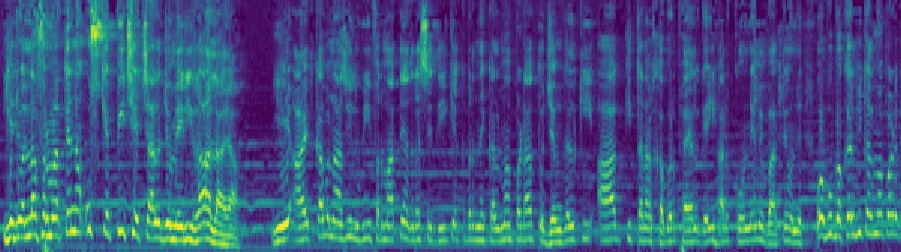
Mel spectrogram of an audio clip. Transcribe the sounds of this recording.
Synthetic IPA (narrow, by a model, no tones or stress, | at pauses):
jed͡ʒoːɐlːafəɾmaːt̪eɦɛ̃naʔʊskepiːt͡ʃʰet͡ʃəld͡ʒoːmeːɾiɾaːla̰ːja̰ː | jeːaːjət̪kabnaːzɪlɦʊifəɾmaːt̪eɦɛ̃ɦɐzɾət̪sɪd̪iːkeɐkbəɾnekəlmapəɽat̪oːd͡ʒɐ̃ŋɡəlkiʔaːɡ̪̚kit̪əɾãxɐbəɾpʰɛːlɡəiɦɐɾkoːnemẽbaːt̪ẽɦoːneoːɐbubəkəɾbʱikəlmapɐɽɡə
